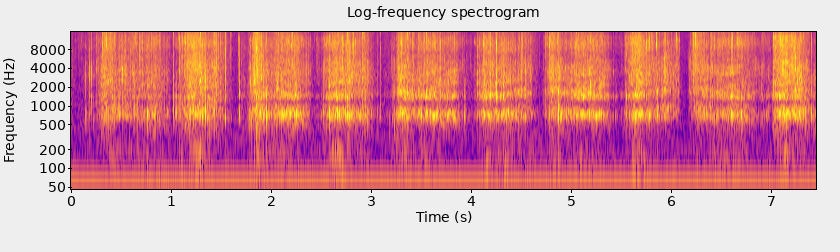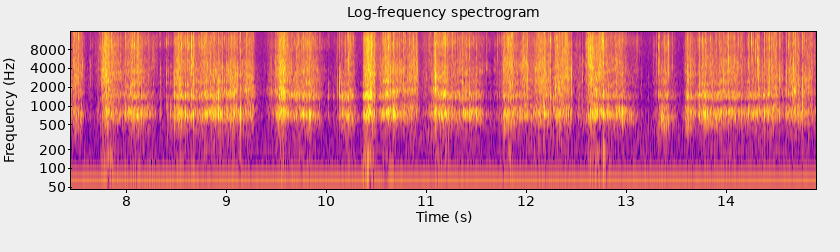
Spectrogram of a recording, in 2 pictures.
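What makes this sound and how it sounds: Fingertips and nails rub across the plastic sequins of a notebook cover held at an angle, flipping their color. The result is a steady, soft crinkling rustle with bright, scratchy texture and irregular short brushing strokes throughout.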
